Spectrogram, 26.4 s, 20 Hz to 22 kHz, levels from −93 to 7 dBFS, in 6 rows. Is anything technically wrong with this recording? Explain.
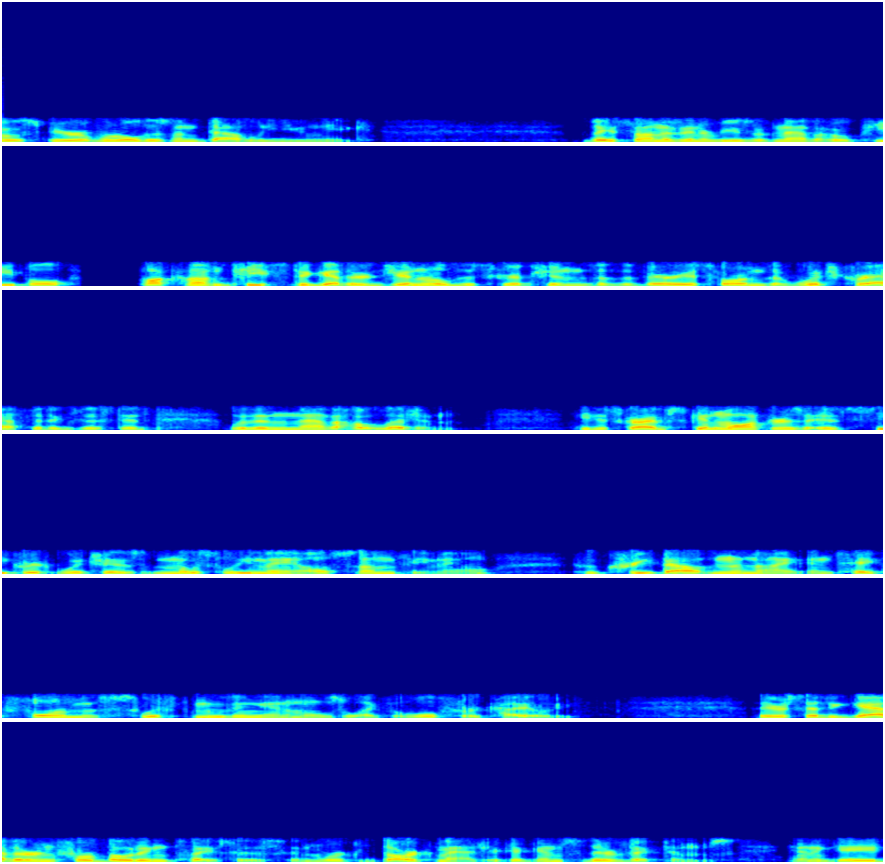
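Yes, two faults. Throughout, the G.723.1 codec at 6.3 kbit/s leaves the speech muffled and hoarse with smeared consonants. A spectrogram shows energy confined to about 200 Hz to 3.4 kHz.

From 7.01 to 7.08 s, between "pieced together general" and "of the various forms", there is VoIP packet loss concealed by the speech codec. The decoder extrapolated its last pitch and filter, so the gap is filled by a short, fading stretch of buzzy tone or coloured noise, consistent with one lost 30 ms frame. The waveform shows a repetitive, decaying stretch there.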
